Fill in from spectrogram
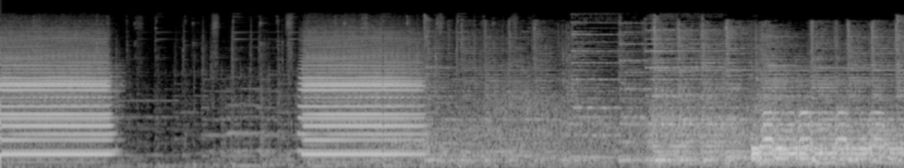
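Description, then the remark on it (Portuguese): A loud, sustained horn sound effect blares in two long blasts separated by a brief gap, played as a celebration, followed by a busier stretch of overlapping honks and clamor that grows louder toward the end. “Bota a buzina aí, por favor, pra gente comemorar. Isso merece uma comemoração, essa buzina é muito boa.”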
